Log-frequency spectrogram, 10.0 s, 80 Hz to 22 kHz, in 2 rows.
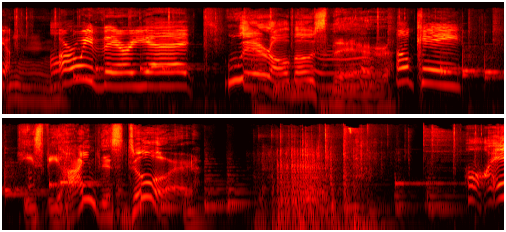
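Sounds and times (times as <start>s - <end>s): soft background music: 0.0s - 10.0s
cartoon door creaking: 7.5s - 8.9s.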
